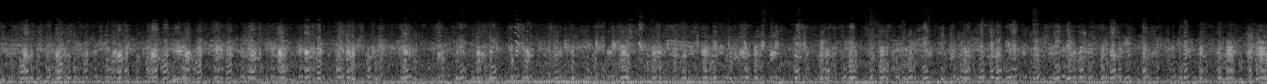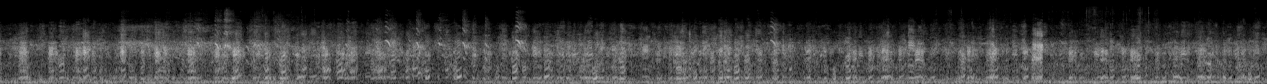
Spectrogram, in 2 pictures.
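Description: A flock of ducks on a city pond in Uppsala, Sweden, in cold late winter, quacks continuously at close to moderate distance, with overlapping calls and honks and no talking.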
